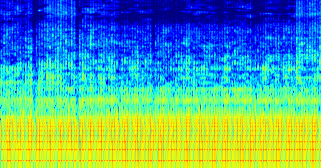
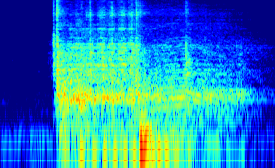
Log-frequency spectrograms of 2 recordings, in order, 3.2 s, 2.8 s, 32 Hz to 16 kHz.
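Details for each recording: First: 1970s Turner Ranger tractor, 1098cc A-series Mini engine after timing and leaner mixture adjustment, vacuum advance refitted, half exhaust, on a test drive: steady, even note, no knocks or misses; running sweetly, though it got hot. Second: 1970s Turner Ranger tractor, 1098cc A-series Mini engine, weak battery on a jump pack, long hard to start: about two seconds of cranking with one dull pop, then dies; owner suspects fouled plugs.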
